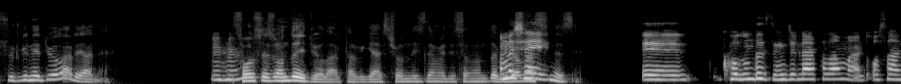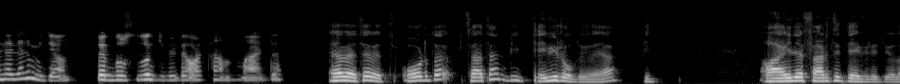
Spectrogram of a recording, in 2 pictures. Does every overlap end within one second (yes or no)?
yes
